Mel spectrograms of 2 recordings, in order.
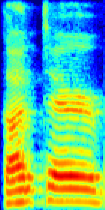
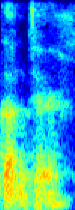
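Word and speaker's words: Gunther: You also have Gunter versus, excuse me, I said that wrong. It's not Gunter. This is how you say it. I think we all can agree.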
